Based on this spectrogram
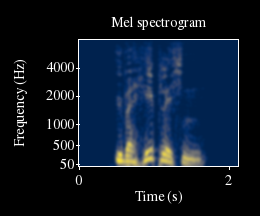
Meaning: inflection of überheblich: 1. strong genitive masculine/neuter singular 2. weak/mixed genitive/dative all-gender singular 3. strong/weak/mixed accusative masculine singular 4. strong dative plural
- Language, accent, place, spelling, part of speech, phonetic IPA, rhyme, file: German, Germany, Berlin, überheblichen, adjective, [yːbɐˈheːplɪçn̩], -eːplɪçn̩, De-überheblichen.ogg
